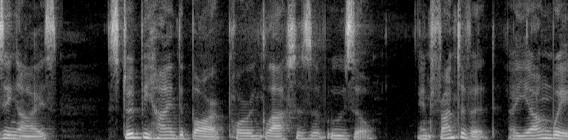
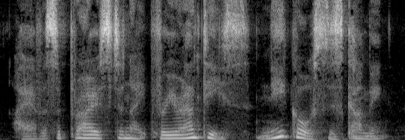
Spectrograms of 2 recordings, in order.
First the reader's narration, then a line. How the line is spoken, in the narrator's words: whispered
